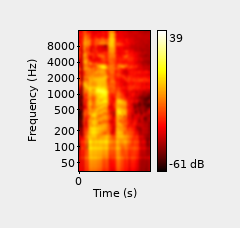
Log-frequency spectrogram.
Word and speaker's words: Knievel: Knievel. That's very important that you pronounce it.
